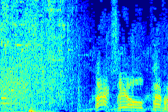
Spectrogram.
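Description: A cartoon crash sound effect, noisy and shattering like breaking glass, fading out under a second in, followed by a man's cackling laughter.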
